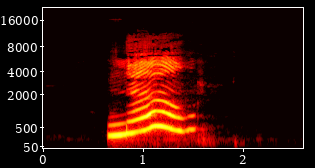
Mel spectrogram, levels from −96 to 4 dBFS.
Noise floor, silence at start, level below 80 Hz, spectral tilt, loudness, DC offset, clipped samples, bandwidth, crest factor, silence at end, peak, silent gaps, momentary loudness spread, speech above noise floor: -89 dBFS; 0.65 s; -88 dBFS; -2 dB/octave; -20 LUFS; under 0.1%; under 0.1%; 10.5 kHz; 18 dB; 1.1 s; -6 dBFS; none; 14 LU; 69 dB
